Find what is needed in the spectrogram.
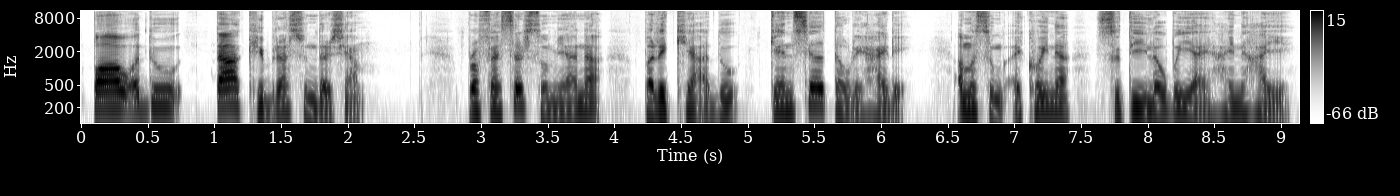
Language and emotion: Manipuri, surprised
